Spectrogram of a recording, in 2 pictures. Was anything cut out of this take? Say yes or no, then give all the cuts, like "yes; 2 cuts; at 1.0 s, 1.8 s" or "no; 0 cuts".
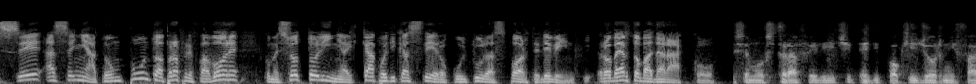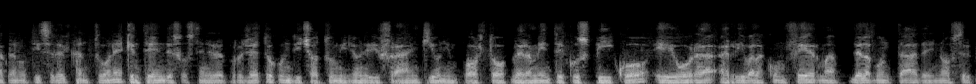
yes; 1 cut; at 7.2 s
